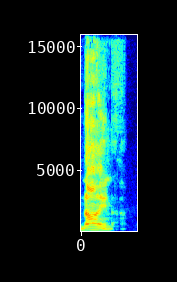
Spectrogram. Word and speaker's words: Nina: 40s Gasoline Alley and they pronounced her name Nina and if you see the strip strip her name is spelled n i n a and my parents had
